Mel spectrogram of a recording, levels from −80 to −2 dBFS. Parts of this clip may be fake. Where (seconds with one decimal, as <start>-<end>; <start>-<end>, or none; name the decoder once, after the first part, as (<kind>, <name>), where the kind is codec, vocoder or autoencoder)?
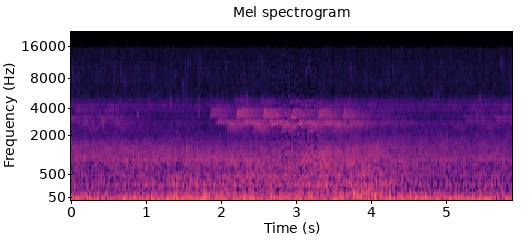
0.0-2.7 (vocoder, Vocos); 3.3-5.9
